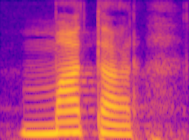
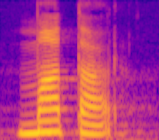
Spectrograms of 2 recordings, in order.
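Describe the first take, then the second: First: The second vowel is kept short. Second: The same.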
